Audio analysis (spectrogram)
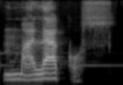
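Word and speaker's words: μαλακοί: el griego y significa o se pronuncia Malacos.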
